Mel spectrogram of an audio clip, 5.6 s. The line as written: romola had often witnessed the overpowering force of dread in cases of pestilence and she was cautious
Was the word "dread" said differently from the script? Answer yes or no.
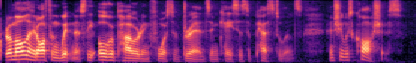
yes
